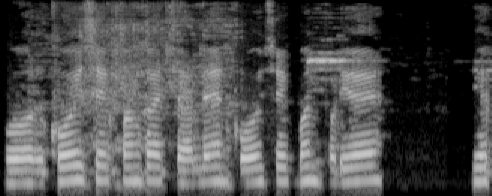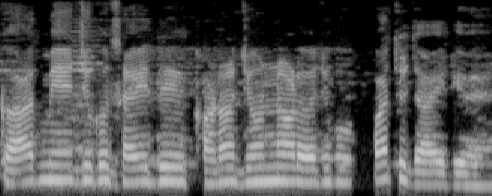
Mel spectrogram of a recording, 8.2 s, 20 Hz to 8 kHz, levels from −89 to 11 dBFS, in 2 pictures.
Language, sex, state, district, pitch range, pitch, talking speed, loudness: Marwari, male, Rajasthan, Nagaur, 155-180 Hz, 170 Hz, 155 wpm, -17 LUFS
